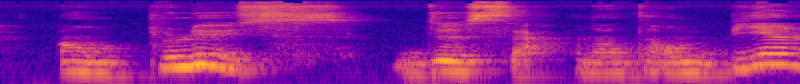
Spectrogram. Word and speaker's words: plus: prononcer le s en plus de ça on entends bien le S hein contrairement à la négation ne plus on va pas prononc le S ici on va bien le prononcer en plus de ça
